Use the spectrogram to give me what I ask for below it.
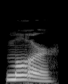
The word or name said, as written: Moore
